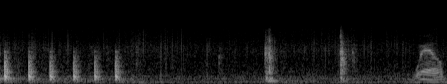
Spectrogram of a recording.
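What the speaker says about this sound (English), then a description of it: "you go upstairs and knock on the door." Five sharp, evenly spaced knocks on a door open a radio drama scene, followed by a few scattered thuds and a short voice near the end.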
